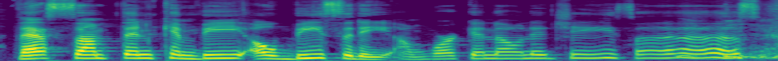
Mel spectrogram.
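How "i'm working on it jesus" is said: much softer, tossed-off joking aside to Jesus; quiet aside. Real, not acted. Preacher joking to Jesus about her weight, quiet aside. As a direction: drop the voice for a little confession.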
